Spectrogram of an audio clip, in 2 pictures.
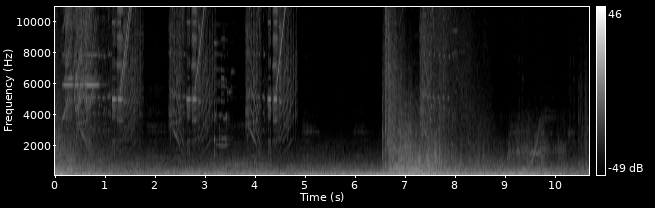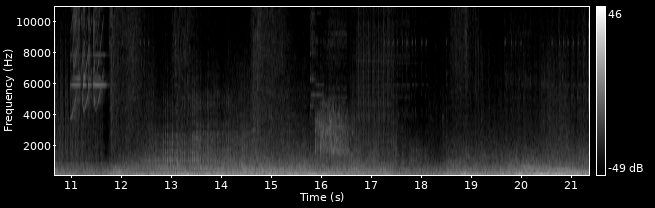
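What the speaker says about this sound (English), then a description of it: "He's gonna fire another torp in a second." Naval combat game battle with a torpedo fired and detonating: deep booming blasts and rumbling explosions that swell several times over a continuous low roar, with whistling, sweeping tones and scattered impacts between them.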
